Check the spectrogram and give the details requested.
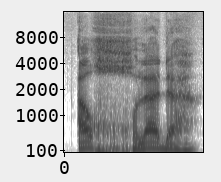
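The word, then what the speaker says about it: أَخْلَدَهُ: Ya, bukan akh yang betul akhladah.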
